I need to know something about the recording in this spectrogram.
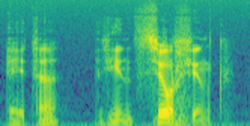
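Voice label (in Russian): "это виндсерфинг", Russian, male; sport; RUSSIAN VISUAL DICTIONARY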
